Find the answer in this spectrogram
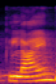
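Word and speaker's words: climb: डम यानी कि गूंगा क्लाइम मतलब होता है चढ़ना ये क्लाइम नहीं होता है इसको हम बर्ब प्रोनाउंस नहीं करते हैं बी साइलेंट रखते हैं ये होता है क्लाइम जिसका मतलब होता है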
